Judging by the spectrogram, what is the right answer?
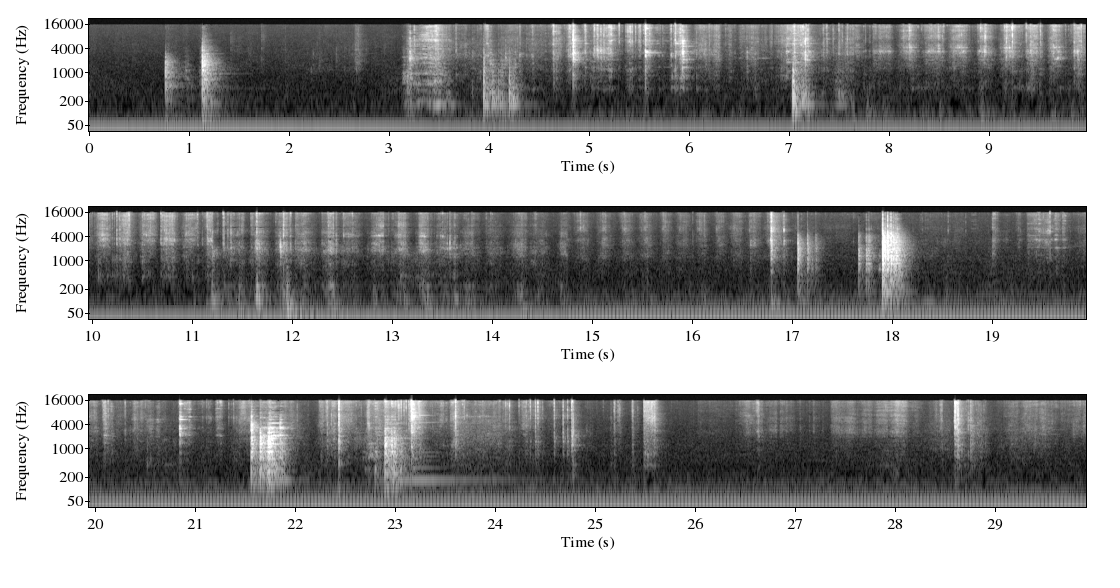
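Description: Rusty sheet-metal parts of an old filmoscope's film-strip mechanism being handled and taken apart: scattered clinks, taps and scrapes of metal, with rubbing in between. The loudest knocks fall about halfway through and a few seconds after.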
